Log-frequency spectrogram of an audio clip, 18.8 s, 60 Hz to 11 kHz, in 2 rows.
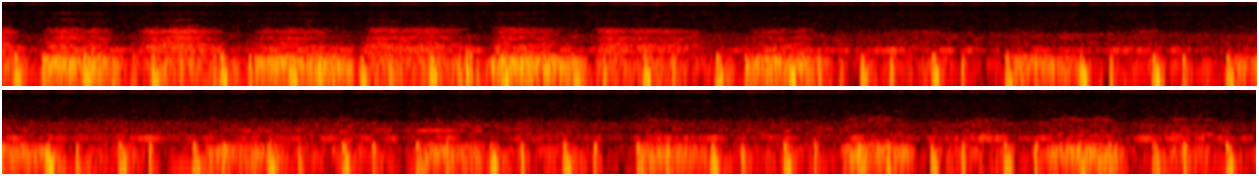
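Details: Fast heartbeat and heavy breathing after doing squats to near exhaustion: rapid, regular heart thumps under loud, heavy breathing at roughly 36 breaths a minute; tachycardia after exercise.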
